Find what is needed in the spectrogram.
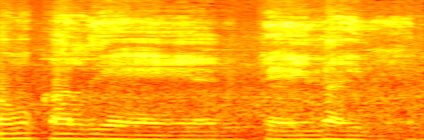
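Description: A man's voice speaking slowly in long, drawn-out syllables at a low, fairly steady pitch.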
